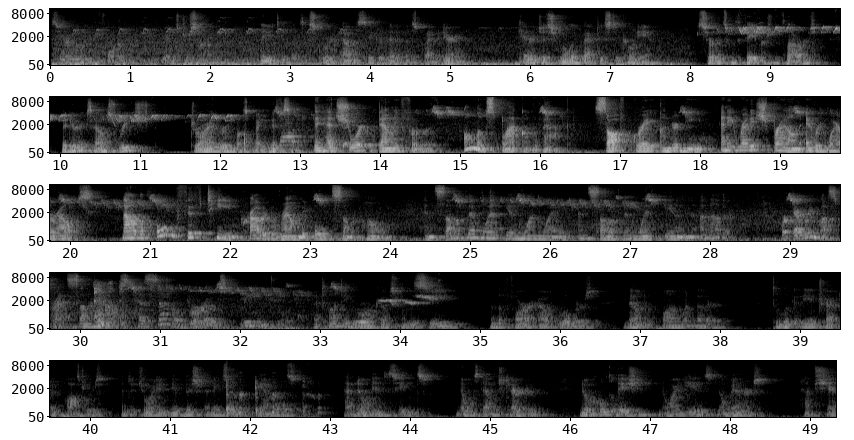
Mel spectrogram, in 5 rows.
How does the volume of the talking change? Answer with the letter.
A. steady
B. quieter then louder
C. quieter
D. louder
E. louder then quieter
E.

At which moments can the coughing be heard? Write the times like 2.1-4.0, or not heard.
12.3-13.7, 30.1-30.6, 41.6-42.9.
